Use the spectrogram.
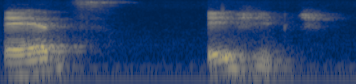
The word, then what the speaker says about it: Aedes aegypti: não não é certo lá aedes aegypti é és egypt é porque não pronuncio a é só oi o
